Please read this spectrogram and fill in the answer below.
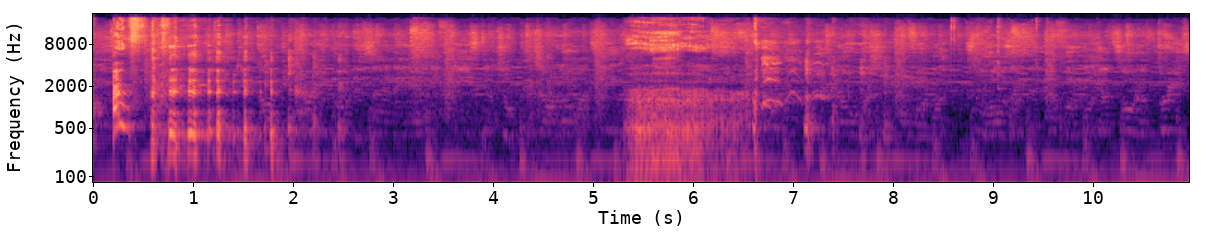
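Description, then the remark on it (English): A person does a rapper impression, imitating a barking dog with a quick run of loud, rhythmic barks, followed later by a long, rough, growling rasp, with quieter background murmur throughout. “That's still barking.”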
